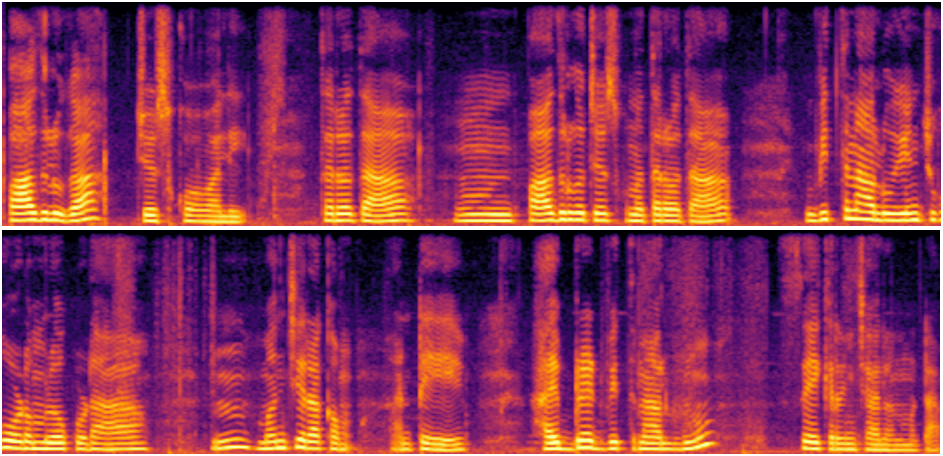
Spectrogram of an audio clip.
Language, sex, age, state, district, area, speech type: Telugu, female, 30-45, Andhra Pradesh, Sri Balaji, rural, spontaneous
